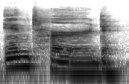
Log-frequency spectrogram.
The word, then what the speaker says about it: entered: you have entered entered this is a hard word inter er er er look where my tongue is it's back here entered entered I see you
